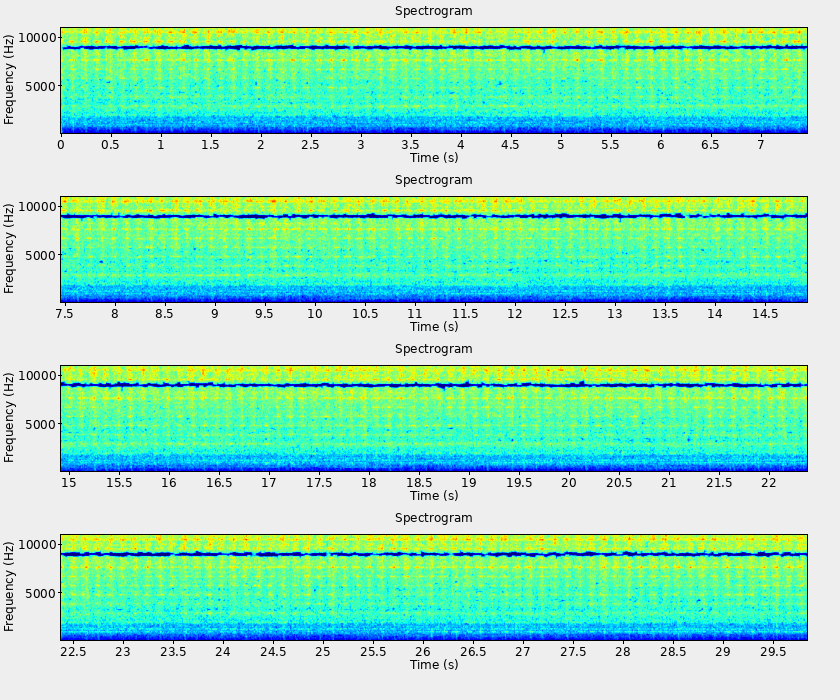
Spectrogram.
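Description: Homemade band sawmill's blade cutting steadily lengthwise through an old coconut log: an even hiss of the cut with a faint steady whine underneath.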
